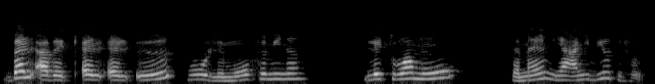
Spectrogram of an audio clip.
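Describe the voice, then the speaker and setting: A woman's voice: on the high side, animated. Woman teacher with Egyptian Arabic accent, lo-fi sound. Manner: switches between French and Arabic with English glosses; slow, repetitive explaining. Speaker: French teacher. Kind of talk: classroom lesson. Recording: slightly dull lo-fi recording.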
